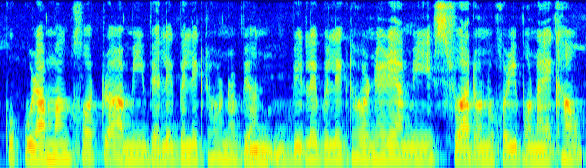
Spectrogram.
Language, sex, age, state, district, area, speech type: Assamese, female, 30-45, Assam, Charaideo, urban, spontaneous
